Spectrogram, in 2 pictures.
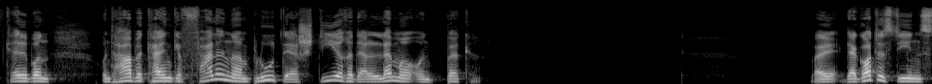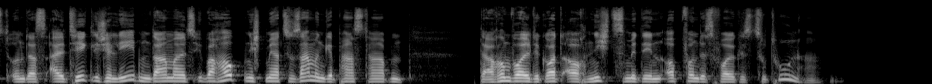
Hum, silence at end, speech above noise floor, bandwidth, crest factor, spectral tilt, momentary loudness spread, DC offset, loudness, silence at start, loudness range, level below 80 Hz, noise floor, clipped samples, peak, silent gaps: none; 1.15 s; 60 dB; 16.5 kHz; 22 dB; -5 dB/octave; 11 LU; under 0.1%; -22 LUFS; 0.05 s; 6 LU; -60 dBFS; -82 dBFS; under 0.1%; -2 dBFS; none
